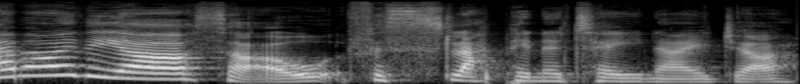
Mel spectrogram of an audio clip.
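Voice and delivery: loud, sing-song put-on Essex accent. Reading a post aloud after the other speaker suggests Essex: Essex accent. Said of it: "I could do Essex".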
